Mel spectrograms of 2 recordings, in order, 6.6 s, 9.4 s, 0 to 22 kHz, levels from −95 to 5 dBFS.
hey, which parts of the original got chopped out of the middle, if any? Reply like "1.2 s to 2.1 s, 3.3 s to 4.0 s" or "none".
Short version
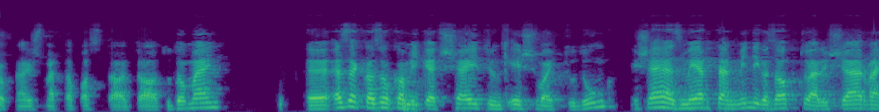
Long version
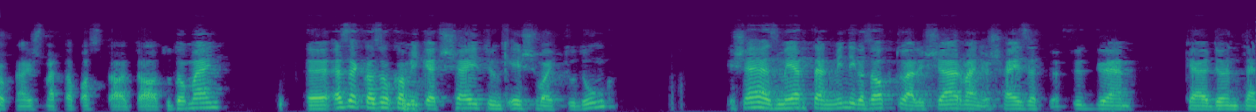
4.7 s to 5.4 s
